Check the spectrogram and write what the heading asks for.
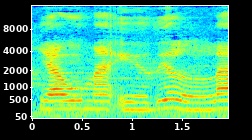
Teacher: Ada tanwin bertemu huruf lam. Ini idgham bila gunah, dimasukkan tanpa disertai dengung.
